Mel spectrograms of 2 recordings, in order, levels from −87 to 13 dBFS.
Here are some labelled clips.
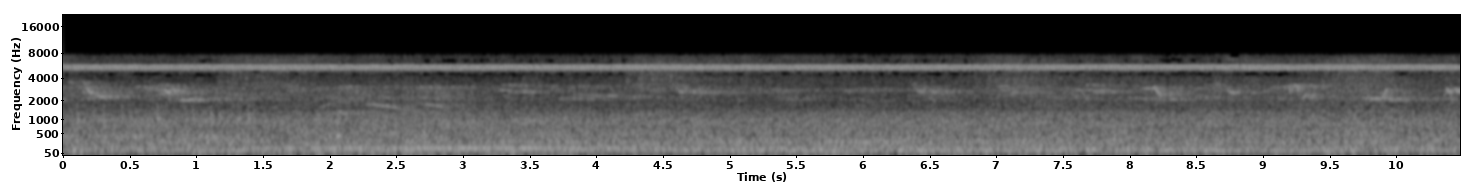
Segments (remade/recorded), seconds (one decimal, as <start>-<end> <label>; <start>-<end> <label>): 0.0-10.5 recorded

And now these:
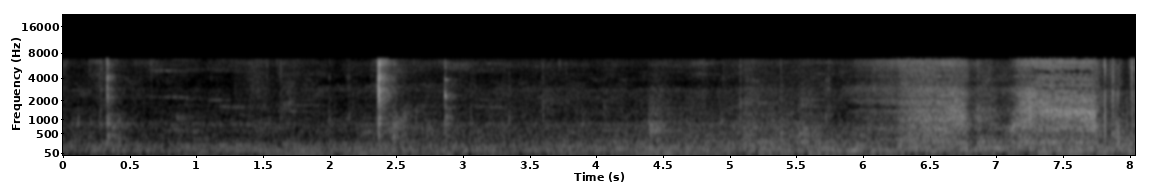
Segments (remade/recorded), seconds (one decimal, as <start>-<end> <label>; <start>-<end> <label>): 0.0-5.9 recorded; 5.9-7.3 remade; 7.3-8.0 recorded

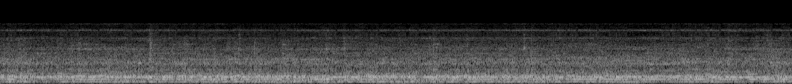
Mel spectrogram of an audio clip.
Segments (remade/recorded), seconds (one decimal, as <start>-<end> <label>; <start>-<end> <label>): 0.0-1.9 remade; 1.9-2.7 recorded; 2.7-4.3 remade; 4.3-5.5 recorded; 5.5-7.9 remade

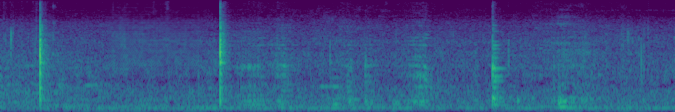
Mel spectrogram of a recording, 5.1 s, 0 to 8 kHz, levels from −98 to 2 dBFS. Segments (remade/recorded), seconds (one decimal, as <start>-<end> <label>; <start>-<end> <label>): 0.0-0.8 recorded; 0.8-1.5 remade; 1.5-5.1 recorded

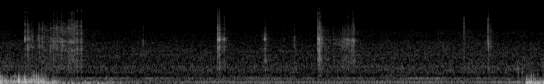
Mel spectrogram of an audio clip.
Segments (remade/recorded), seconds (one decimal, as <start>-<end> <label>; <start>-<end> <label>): 0.0-5.4 recorded

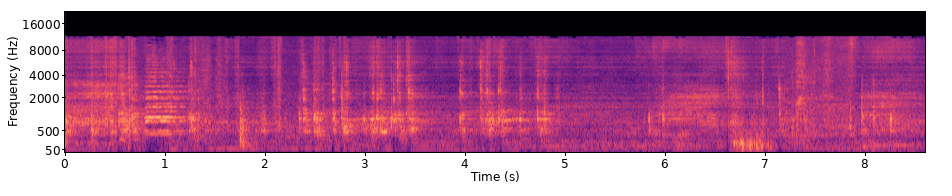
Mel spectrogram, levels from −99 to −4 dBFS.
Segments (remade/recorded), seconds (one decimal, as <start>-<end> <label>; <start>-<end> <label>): 0.0-0.6 remade; 0.6-1.6 recorded; 1.6-2.1 remade; 2.1-2.7 recorded; 2.7-7.2 remade; 7.2-7.9 recorded; 7.9-8.6 remade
